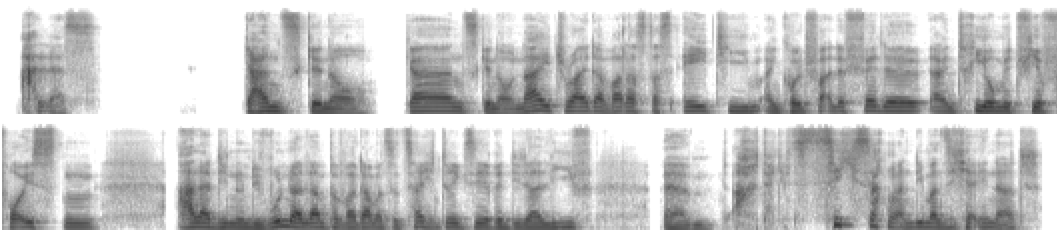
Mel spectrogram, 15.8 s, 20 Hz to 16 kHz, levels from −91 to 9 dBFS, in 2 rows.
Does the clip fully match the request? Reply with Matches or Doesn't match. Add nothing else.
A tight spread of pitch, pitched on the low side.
Matches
